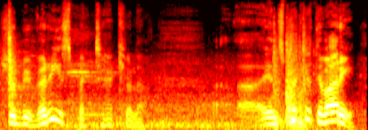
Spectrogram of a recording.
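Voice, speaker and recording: An actor playing a courteous, helpful, chatty hotel manager in a radio drama. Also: male voice, a little high, huge pitch swings, normal speed, noisy background. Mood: cheerful, obliging.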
